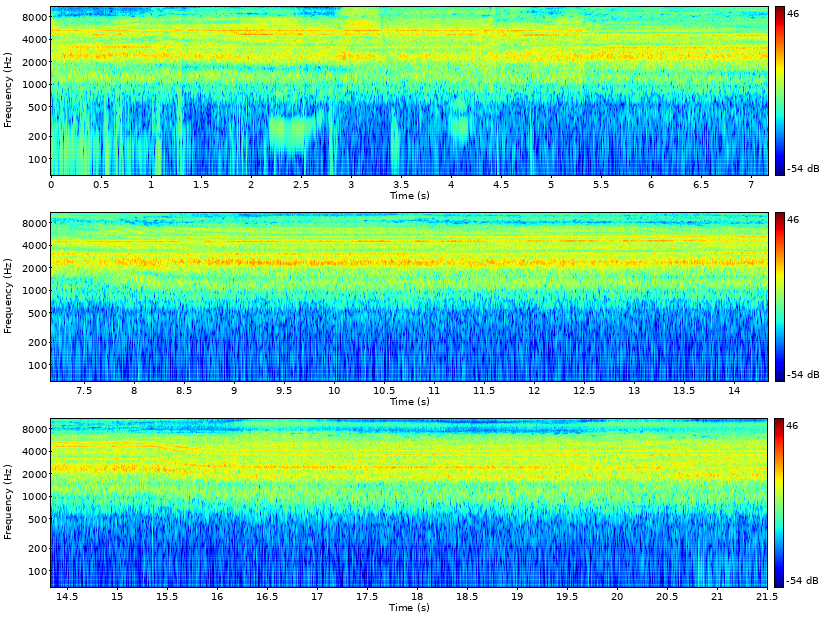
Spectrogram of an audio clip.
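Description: A jet engine roars steadily, its whine dropping in pitch partway through.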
